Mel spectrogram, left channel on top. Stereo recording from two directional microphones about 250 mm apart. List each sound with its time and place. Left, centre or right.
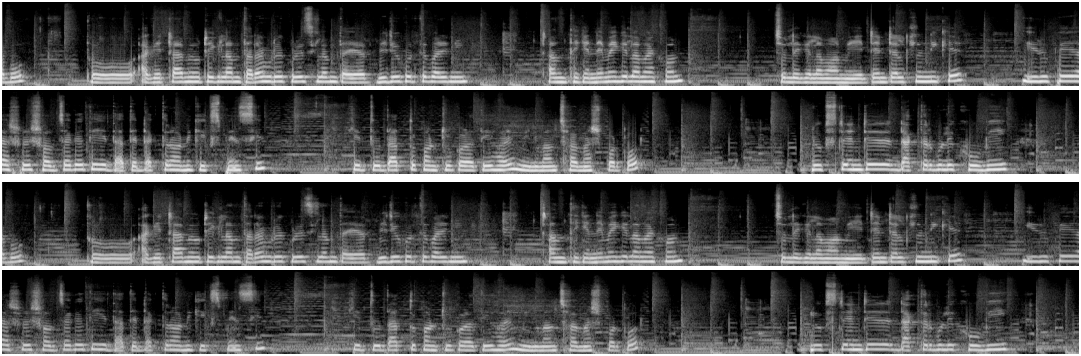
0.9 s speech: centre
10.2 s speech: centre
18.9 s speech: centre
